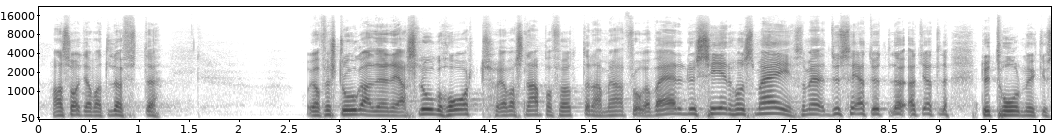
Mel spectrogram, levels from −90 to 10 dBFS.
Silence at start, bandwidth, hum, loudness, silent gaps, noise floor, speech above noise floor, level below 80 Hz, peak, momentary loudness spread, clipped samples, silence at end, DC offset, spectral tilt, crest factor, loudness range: 0.15 s; 16 kHz; none; -28 LUFS; none; -72 dBFS; 44 dB; -76 dBFS; -10 dBFS; 8 LU; under 0.1%; 0 s; under 0.1%; -4.5 dB/octave; 18 dB; 3 LU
